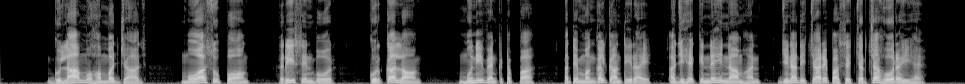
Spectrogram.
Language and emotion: Punjabi, neutral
